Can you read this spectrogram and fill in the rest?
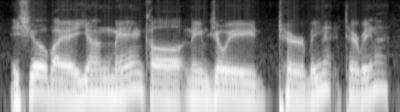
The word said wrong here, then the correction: Tariba: I think it's pronounced Tariba. – Tariba, there you go. Thank you. You're right. Joey Tariba out of Bernie.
